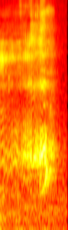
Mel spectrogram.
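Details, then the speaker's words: Newborn girl, morning after birth in hospital: brief rising wail, an ordinary cry like when she needs a diaper change or is hungry. "as sad as you just saw her was about as sad as she has been whenever she needed her diaper changed or she was hungry."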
